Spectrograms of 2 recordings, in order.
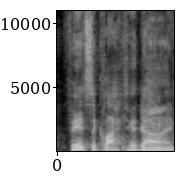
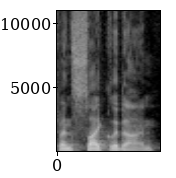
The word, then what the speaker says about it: phencyclidine: Fancy Clyodine.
